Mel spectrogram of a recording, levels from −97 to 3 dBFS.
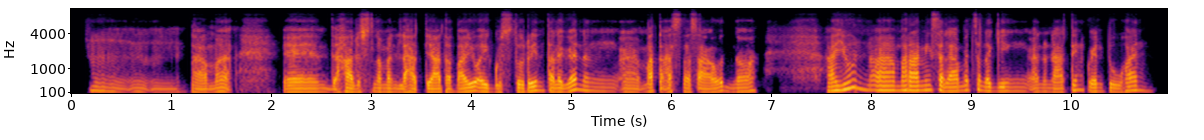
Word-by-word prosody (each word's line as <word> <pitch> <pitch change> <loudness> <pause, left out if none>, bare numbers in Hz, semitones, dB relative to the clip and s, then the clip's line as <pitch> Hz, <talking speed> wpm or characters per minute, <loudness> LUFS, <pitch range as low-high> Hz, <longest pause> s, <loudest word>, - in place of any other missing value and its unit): Mm, 160 -2 -6 0.5
mm, 110 -1 -12 0.2
tama. 120 +4 -1 0.5
And 125 0 0
halos 125 -2 +2
naman 125 -2 -2
lahat 115 -1 +2
yata 115 -1 +3
tayo 125 +6 +4
ay 135 - +4
gusto 120 +2 -3
rin 160 +4 +3
talaga 135 +6 +3
ng, 145 -6 -8
ah, 120 -2 -5
mataas - - 0
na - - 0
sahod 125 +6 0
'no? 135 +3 -2 0.7
Ayun, 205 - +3
ah, 175 0 +4
maraming 175 +1 +4
salamat 165 -1 +2
sa 190 -3 -3
naging 150 -1 -3
ano 130 +1 -6
natin, 125 +10 -2
kwentuhan. 140 +2 -2
140 Hz, 155 wpm, -20 LUFS, 125-160 Hz, 0.7 s, tayo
